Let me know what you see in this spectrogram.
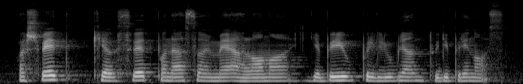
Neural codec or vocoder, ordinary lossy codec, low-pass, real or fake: none; none; none; real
